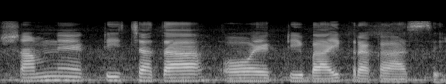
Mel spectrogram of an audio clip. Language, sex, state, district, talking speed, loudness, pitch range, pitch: Bengali, female, Assam, Hailakandi, 120 wpm, -18 LUFS, 135-170 Hz, 155 Hz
